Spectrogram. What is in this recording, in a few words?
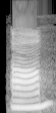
"aam", Punjabi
